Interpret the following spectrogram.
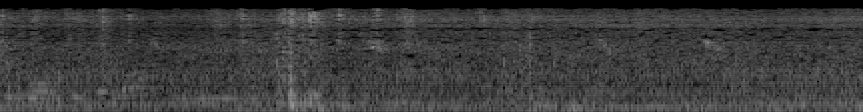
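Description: Motorcycle-with-sidecar (tricycle) engine running as it rolls slowly along a street, over steady road noise, with a sharp knock about a second and a half in and a steady low engine note for about two seconds after it.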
